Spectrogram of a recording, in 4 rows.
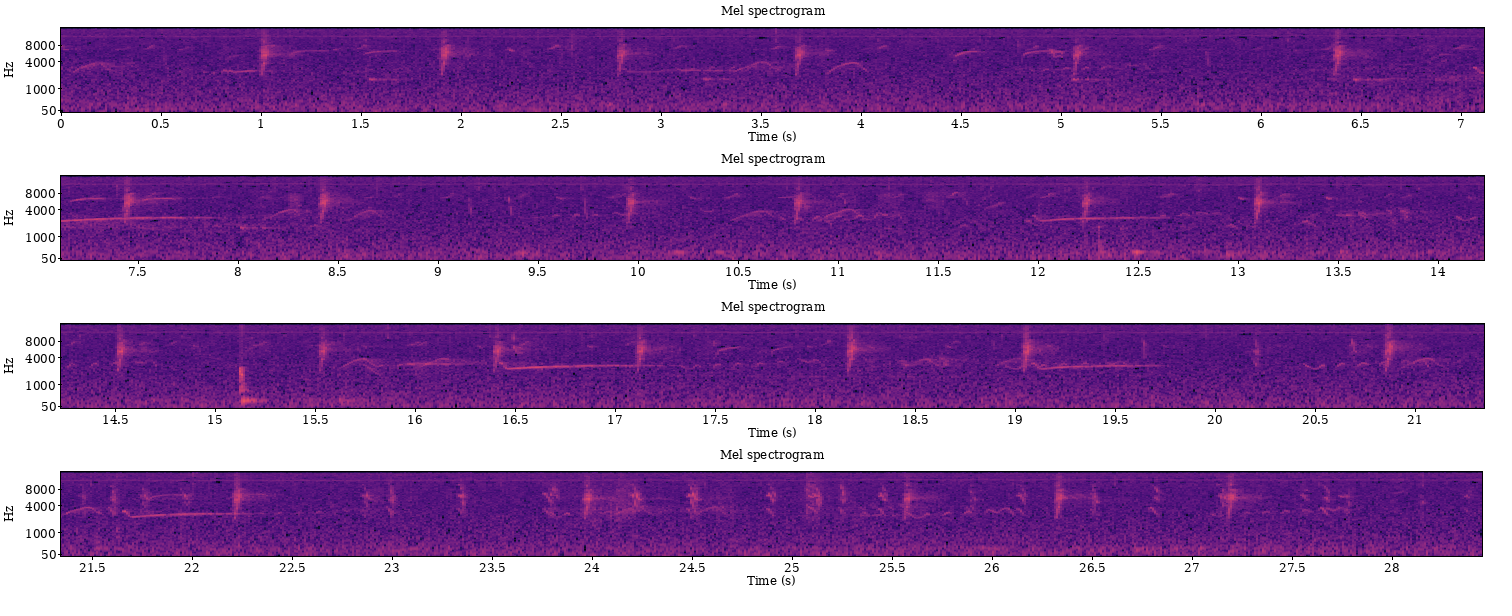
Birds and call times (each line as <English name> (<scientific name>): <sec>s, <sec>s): Green-winged Pytilia (Pytilia melba): 1.0s, 1.9s, 2.8s, 6.4s, 10.0s, 14.5s, 18.2s, 19.1s, 20.9s, 26.3s
African Gray Flycatcher (Bradornis microrhynchus): 1.6s
Red-backed Scrub-Robin (Cercotrichas leucophrys): 3.9s
Blue-naped Mousebird (Urocolius macrourus): 7.3s, 12.1s, 16.6s, 19.3s, 21.8s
